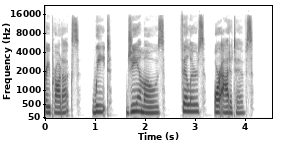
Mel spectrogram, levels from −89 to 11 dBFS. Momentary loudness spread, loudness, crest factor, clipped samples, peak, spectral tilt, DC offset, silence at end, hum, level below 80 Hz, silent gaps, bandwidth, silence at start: 12 LU; -22 LUFS; 18 dB; under 0.1%; -4 dBFS; -4 dB/octave; under 0.1%; 0.4 s; none; -66 dBFS; none; 16 kHz; 0 s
